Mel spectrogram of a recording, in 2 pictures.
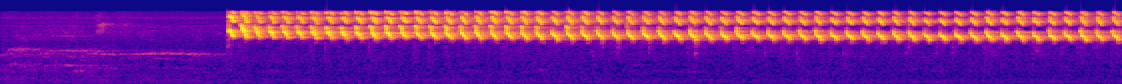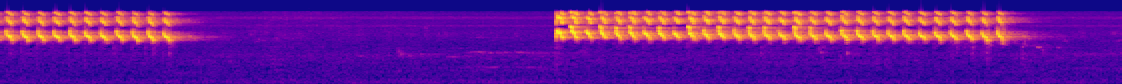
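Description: Caged lovebird giving its long, rapid, high-pitched chattering trill (ngekek). It sings one even bout of about seven seconds, then a second bout of about three seconds after a short pause.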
